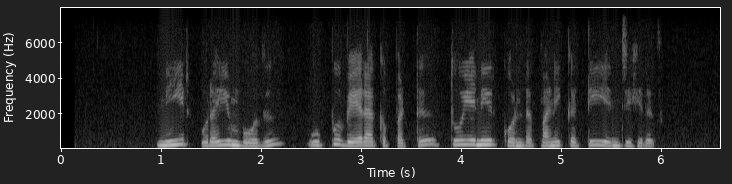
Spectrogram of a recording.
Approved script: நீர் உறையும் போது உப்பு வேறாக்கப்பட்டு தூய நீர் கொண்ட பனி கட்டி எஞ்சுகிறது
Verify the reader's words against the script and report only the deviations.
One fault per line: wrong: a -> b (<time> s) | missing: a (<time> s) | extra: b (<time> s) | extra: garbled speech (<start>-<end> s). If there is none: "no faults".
no faults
